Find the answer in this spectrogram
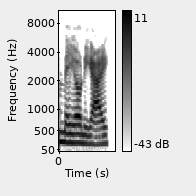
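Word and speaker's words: mayonii: Bia mayoni. Um if you're trying to remember how to say it, think of Mayo like Mayo Clinic like we named it after the Mayo brothers.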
